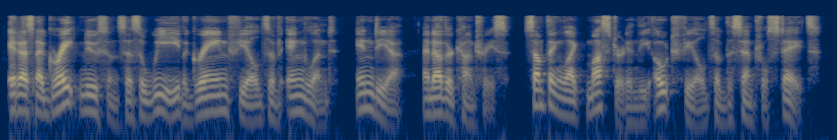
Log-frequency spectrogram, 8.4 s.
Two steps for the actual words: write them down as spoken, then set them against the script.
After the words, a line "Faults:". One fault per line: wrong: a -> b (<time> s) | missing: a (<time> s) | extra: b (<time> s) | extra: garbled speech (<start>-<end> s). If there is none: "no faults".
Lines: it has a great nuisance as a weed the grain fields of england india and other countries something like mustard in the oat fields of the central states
it has a great nuisance as a weed the grain fields of england india and other countries something like mustard in the oat fields of the central states
Faults:
no faults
